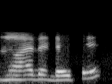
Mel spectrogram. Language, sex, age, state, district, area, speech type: Telugu, female, 60+, Andhra Pradesh, West Godavari, rural, conversation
